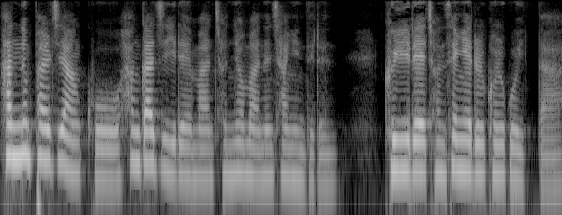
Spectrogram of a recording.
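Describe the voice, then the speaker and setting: Her pitch fairly low, a woman uses a dark, mellow tone and lively intonation at a moderate pace. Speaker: amateur narrator. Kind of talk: reading aloud. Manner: halting; strong enunciation.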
